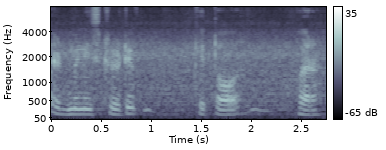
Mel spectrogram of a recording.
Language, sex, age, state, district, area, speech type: Urdu, male, 18-30, Delhi, South Delhi, urban, spontaneous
